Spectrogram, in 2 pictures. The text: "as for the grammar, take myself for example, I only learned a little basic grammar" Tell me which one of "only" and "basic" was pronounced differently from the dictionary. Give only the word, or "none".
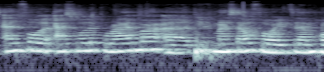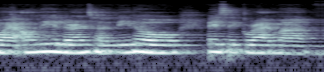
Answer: none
